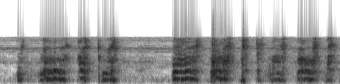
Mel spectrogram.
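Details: Bichon Frise recorded indoors by a pet camera with a built-in microphone; bursts of sharp, mid-pitched barks in quick runs of two or three, a short pause near the middle, then more barks, slightly clipped and tinny.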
